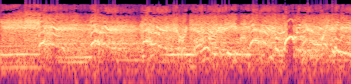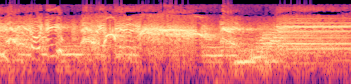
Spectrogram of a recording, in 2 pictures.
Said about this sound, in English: Her scream brought me back to reality.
